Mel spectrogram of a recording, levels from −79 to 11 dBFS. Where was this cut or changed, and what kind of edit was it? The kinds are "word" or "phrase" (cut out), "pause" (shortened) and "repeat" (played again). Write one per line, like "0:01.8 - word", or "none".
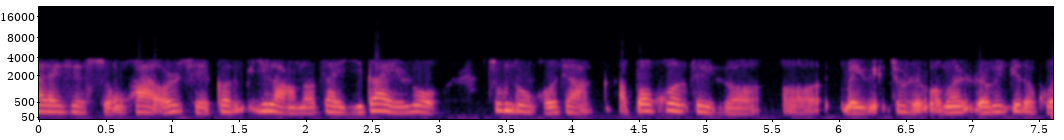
0:04.3 - pause
0:06.0 - pause

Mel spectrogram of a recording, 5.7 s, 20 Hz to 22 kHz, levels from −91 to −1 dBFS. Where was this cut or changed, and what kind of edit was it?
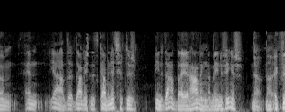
0:01.7 - word
0:04.2 - word

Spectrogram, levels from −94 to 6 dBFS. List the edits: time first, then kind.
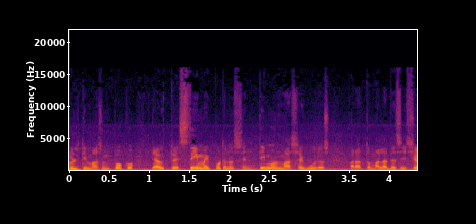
0:01.9 - phrase

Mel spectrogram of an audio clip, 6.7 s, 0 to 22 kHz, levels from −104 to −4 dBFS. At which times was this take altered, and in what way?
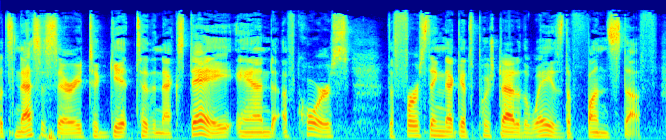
none

